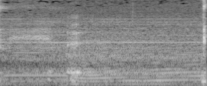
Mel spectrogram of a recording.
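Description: Small electric blackhead-remover pore vacuum running, a steady motor hum whose pitch shifts slightly about half a second in.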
